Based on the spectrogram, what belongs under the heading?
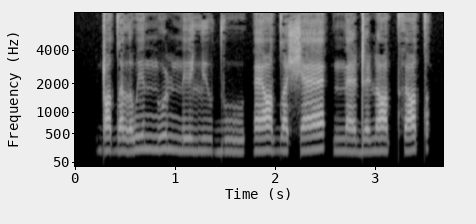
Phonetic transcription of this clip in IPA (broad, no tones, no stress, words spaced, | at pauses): ɖədˤɪlwɪ n̪uɳ n̪ɪlʲu d̪u | æ dˤiʃæ | n̪æɖɛɳɑ t̪ʰətˤ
